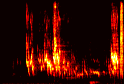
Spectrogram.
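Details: Pet budgerigar, described as happy, singing a lively warble of rapid chirps and squeaky notes, bursts of high twittering with a brief pause and a loud final flurry.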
